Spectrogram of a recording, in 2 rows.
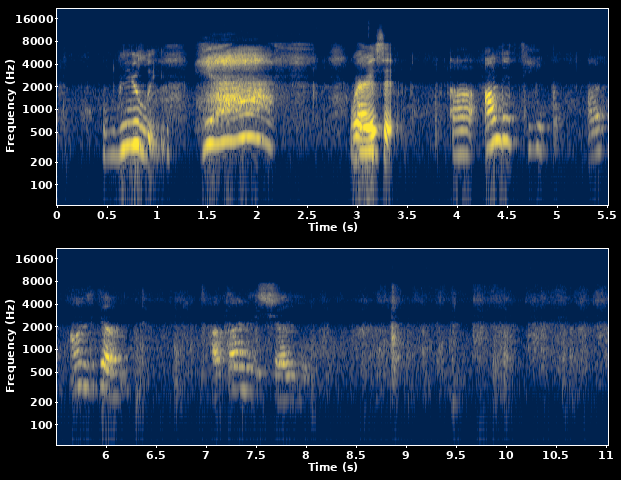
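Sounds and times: footsteps on wooden floor: 6.2 - 11.0.

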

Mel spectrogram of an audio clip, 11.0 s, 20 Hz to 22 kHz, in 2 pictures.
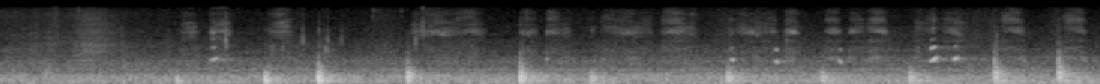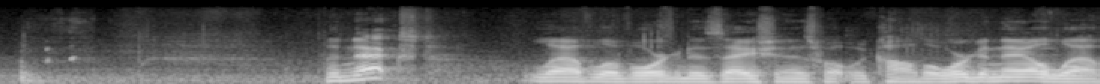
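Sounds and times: marker squeaking on whiteboard: 0.9 - 6.0.

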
